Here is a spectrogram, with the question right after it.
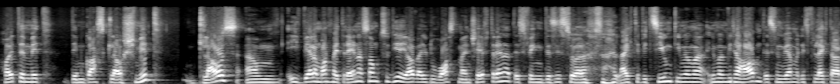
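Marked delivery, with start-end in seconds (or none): none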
